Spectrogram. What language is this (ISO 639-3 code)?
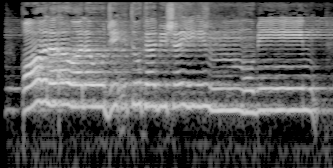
ara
